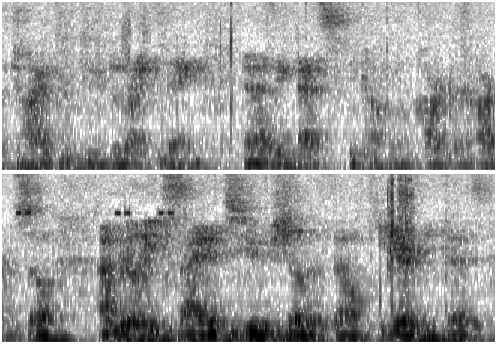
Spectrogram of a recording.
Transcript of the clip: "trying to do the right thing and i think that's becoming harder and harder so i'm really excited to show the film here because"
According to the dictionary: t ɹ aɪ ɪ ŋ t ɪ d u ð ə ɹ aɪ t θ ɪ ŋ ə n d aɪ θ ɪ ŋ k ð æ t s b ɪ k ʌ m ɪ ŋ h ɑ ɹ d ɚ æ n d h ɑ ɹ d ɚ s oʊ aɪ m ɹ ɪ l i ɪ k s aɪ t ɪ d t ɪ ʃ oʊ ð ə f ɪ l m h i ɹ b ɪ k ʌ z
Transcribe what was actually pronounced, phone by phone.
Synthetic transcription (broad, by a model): t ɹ aɪ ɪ ŋ t ɪ d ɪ ð ə ɹ aɪ t θ ɪ ŋ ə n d aɪ θ ɪ ŋ k ð æ t s b ɪ k ʌ m ɪ ŋ h ɑ ɹ d ɚ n h ɑ ɹ d ɚ s oʊ aɪ m ɹ ɪ l i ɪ s aɪ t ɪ d t ɪ ʃ oʊ ð ə f ɪ l m h i ɹ b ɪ k ʌ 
